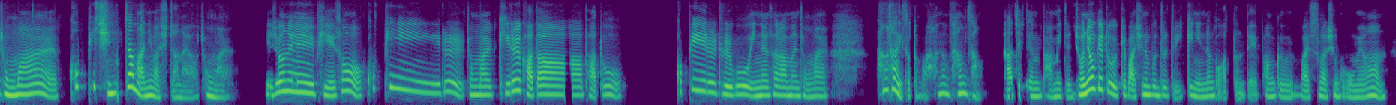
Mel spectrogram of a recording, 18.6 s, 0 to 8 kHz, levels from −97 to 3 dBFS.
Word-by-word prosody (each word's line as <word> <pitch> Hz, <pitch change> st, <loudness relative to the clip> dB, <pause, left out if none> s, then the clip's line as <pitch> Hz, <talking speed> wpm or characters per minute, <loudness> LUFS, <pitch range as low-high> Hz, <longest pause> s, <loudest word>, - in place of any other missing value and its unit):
정말 210 Hz, -4 st, +3 dB
커피 390 Hz, 0 st, -2 dB
진짜 240 Hz, +2 st, +5 dB
많이 185 Hz, -, +4 dB
마시잖아요, 140 Hz, -2 st, -6 dB
정말. 160 Hz, -4 st, -4 dB, 0.5 s
예전에 255 Hz, +1 st, +3 dB
비해서 195 Hz, +1 st, 0 dB
커피를 275 Hz, -, -2 dB
정말 195 Hz, -1 st, +1 dB
길을 250 Hz, +9 st, +1 dB
가다가 200 Hz, -1 st, +2 dB
봐도 195 Hz, -4 st, -4 dB, 0.7 s
커피를 285 Hz, -7 st, 0 dB
들고 205 Hz, -2 st, +3 dB
있는 180 Hz, +2 st, +1 dB
사람은 185 Hz, -3 st, -1 dB
정말 170 Hz, -1 st, -6 dB, 0.6 s
항상 315 Hz, +2 st, +2 dB
있었던 -, -, -7 dB
거야, -, -, -11 dB
항 220 Hz, 0 st, -3 dB
항상 230 Hz, -1 st, -2 dB, 0.3 s
낮이든 165 Hz, 0 st, -3 dB
밤이든. 155 Hz, 0 st, -6 dB
저녁에도 270 Hz, -, +6 dB
이렇게 200 Hz, 0 st, 0 dB
마시는 200 Hz, +3 st, +1 dB
분들도 185 Hz, -2 st, -3 dB
있긴 175 Hz, +5 st, -5 dB
있는 165 Hz, +3 st, -2 dB
것 -, -, -7 dB
같던데, 130 Hz, 0 st, -10 dB
방금 160 Hz, -2 st, -6 dB
말씀하신 160 Hz, +2 st, -4 dB
거 -, -, -9 dB
보면. 155 Hz, +2 st, -2 dB
195 Hz, 295 characters per minute, -24 LUFS, 170-240 Hz, 0.7 s, 저녁에도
